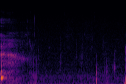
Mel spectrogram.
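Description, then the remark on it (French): Someone takes a quiet sip of a drink, with soft wet mouth clicks and a gulp spread over a couple of seconds, and no talking. “je prends me gorgée.”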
